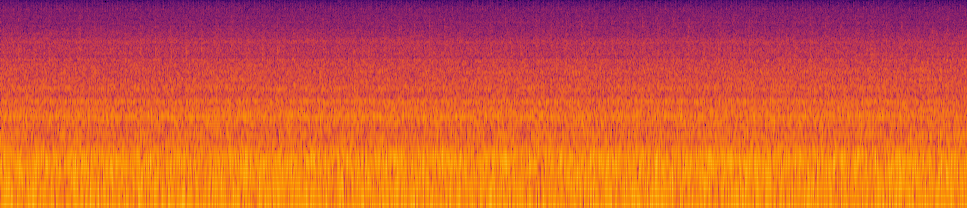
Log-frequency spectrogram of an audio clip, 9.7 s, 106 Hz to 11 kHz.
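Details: 2003 VW Passat 2.8 wagon after replacing wrongly fitted 90 amp alternator, idling with AC on high and headlights on, holding about 13 V (previously dropped to 11.8 V): smooth even idle, no knocks, squeals or misses; normal.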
